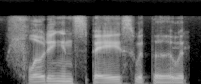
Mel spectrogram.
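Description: A man with a lowish voice chatting casually about comics, enthusiastic and stumbling over repeated words as he hunts for the right phrase. The sound is dry and a little dull, like a lo-fi recording. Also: little pitch movement, unhurried, no room sound. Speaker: podcast co-host discussing comics. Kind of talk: casual chat.

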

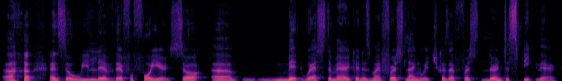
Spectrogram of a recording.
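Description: Speaking at a measured pace with hardly any pauses, the man has a mid-range, slightly mellow voice and fairly even intonation. He's a Malaysian TED speaker in his fifties, guesting on a podcast and casually recounting his story with self-deprecating laughs and frequent trailing off.

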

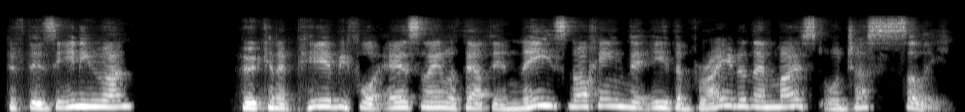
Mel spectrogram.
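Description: A man voicing a motherly female beaver from a storybook, reading her lines in a brisk, emphatic, homely way. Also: a little high, animated, a little mellow, natural voice.

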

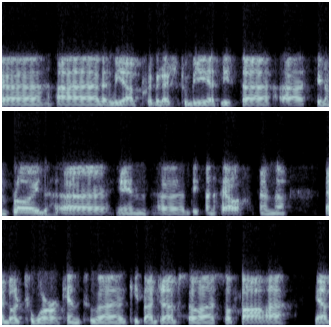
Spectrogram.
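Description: Heard over a dry, tinny call line with no room sound, a thirty-something Frenchman joins a podcast remotely as a guest. His French-accented voice is medium-pitched, smooth and unhurried, with little pitch movement, and he speaks hesitantly with lots of fillers.

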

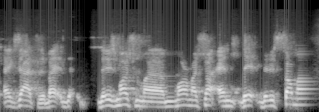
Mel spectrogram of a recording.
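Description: A man talking as a barbecue chef guest over a video call whose connection keeps breaking up. He speaks haltingly, with many restarts. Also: a little high, warm tone. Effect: choppy, breaking-up video call connection. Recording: dull lo-fi video call audio.

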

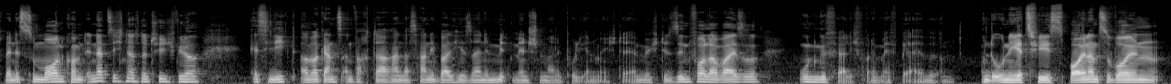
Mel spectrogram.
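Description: A man narrating a scripted film review for his own channel, with a measured, analytical delivery. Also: on the low side, fairly even intonation.

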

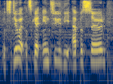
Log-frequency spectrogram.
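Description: A man's voice: high-pitched, fairly even intonation, fairly quick, darkish tone, faint music behind. A man hosting a casual podcast in an informal, self-deprecating way, sounding hungover, slightly groggy and a little scratchy. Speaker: podcast host.

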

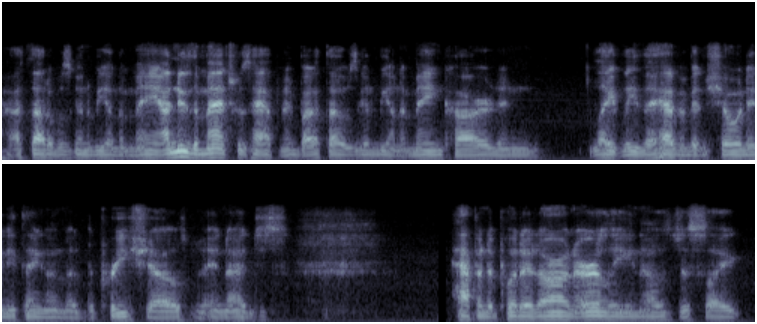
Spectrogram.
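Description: A man's voice: low-pitched, steady tone, brisk, sharp tone, slightly rough. A middle-aged man hosting a podcast, chatting casually about sports. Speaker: podcast host. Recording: dull lo-fi audio.

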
